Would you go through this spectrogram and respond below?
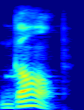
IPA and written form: ɡʌlp (gulp)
